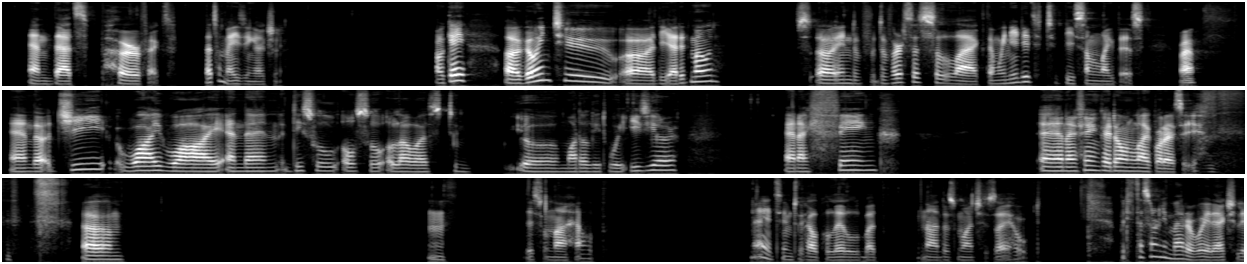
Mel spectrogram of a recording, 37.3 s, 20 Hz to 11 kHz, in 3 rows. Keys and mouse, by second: 0.0 middle click, 0.3 middle click, 1.2 click, 1.5 ctrl+s, 1.9 shift+middle drag, 2.2 middle click, 2.9 shift+middle click, 3.7 middle click, 3.9 Tab, 4.2 shift+middle click, 4.9 KP_7, 7.5 1, 7.9-8.4 drag, 8.7 middle drag, 9.2 shift+middle drag, 9.7 shift+middle drag, 10.3 middle drag, 10.6-11.0 middle drag, 11.3 middle drag, 12.4 g, 19.9 click, 20.5 middle click, 23.7 Tab, 24.4 middle click, 24.7 click, 25.0 Tab, 25.4-25.8 middle drag, 26.3 middle click, 26.8 ctrl+r, 29.7 middle click, 30.4 ctrl+z, 32.1 Tab, 33.2 right click, 33.6-34.2 middle drag, 34.3 g, 36.3 middle click, 36.7 Tab.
